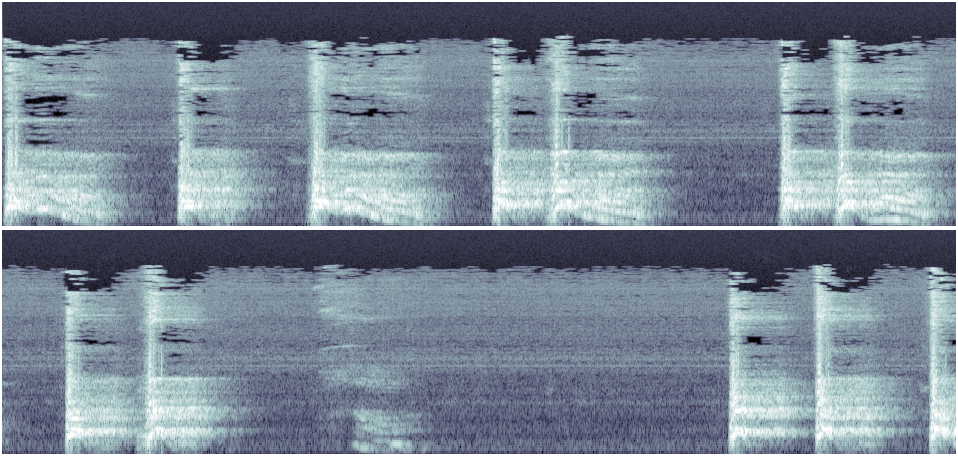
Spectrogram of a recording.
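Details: Basset Hound left alone at home, caught on a camera, howling from separation anxiety: loud, harmonic, falling bays in a run of about eight, each around a second long, then a long pause broken by a faint low whine before the baying resumes.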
